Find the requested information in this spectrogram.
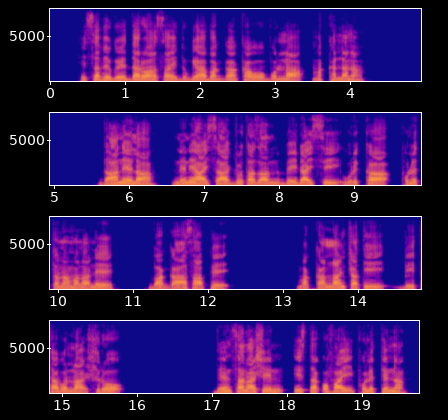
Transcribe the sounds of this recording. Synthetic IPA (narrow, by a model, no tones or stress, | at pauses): hɛsːɐfɛɡʊjɛd̪ɐɾɔɐsɐjd̪ʊɡɪjaːbɐɡːɐkɐwɔbɔlːɐmɐkːɐlːɐnɐ̰ | d̪aːneːlɐ | nɛnɪhɐjsːɐːd͡ʒʊt̪ɐzɐnbɛɪd̪ɐjsːɪwʊɾɪkːɐpɔlɛt̪ːɐnɐmɐlɐnɛ | bɐɡːɐːsaːpːɛ | mɐkːɐlːɐnt͡ʃːɐt̪ɪ | biːt̪ːɐbɔlːɐʃɪɾɔ | d̪ɛnsːɐnɐʃɪnɪst̪ːɐkʼɔfɐjpʰɔlɛt̪ːɛnːɐ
